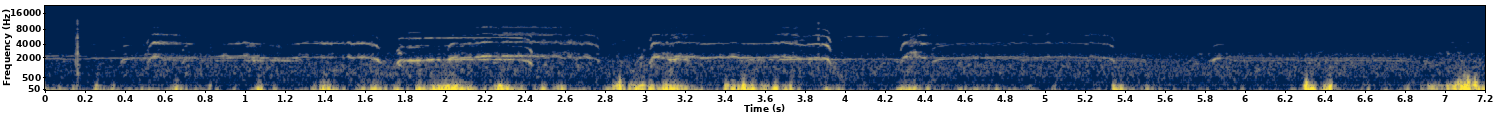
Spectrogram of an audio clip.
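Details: Peregrine falcons at a nest in the Barycz Valley, filmed by webcam while feeding four chicks; a run of drawn-out, wailing calls with rich overtones, some level and some dipping, given in close succession over steady wind rumble.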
